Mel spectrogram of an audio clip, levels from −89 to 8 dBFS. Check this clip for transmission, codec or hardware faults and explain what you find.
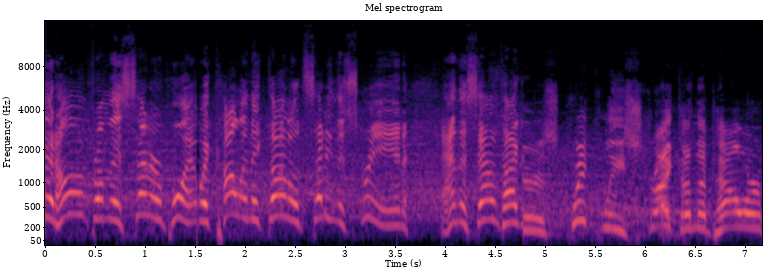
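One fault is present: a wrong sample rate from 4.78 s to the end at 7.17 s. Samples are clocked out slower than they were captured, with no conversion, so the sound slows to 0.667 times speed and drops about 7 semitones. That fits 48 kHz material played at 32 kHz.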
